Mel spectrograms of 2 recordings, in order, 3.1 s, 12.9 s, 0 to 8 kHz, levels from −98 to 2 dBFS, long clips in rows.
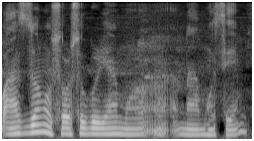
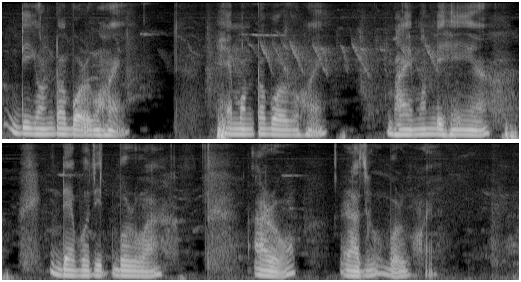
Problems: constant background noise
